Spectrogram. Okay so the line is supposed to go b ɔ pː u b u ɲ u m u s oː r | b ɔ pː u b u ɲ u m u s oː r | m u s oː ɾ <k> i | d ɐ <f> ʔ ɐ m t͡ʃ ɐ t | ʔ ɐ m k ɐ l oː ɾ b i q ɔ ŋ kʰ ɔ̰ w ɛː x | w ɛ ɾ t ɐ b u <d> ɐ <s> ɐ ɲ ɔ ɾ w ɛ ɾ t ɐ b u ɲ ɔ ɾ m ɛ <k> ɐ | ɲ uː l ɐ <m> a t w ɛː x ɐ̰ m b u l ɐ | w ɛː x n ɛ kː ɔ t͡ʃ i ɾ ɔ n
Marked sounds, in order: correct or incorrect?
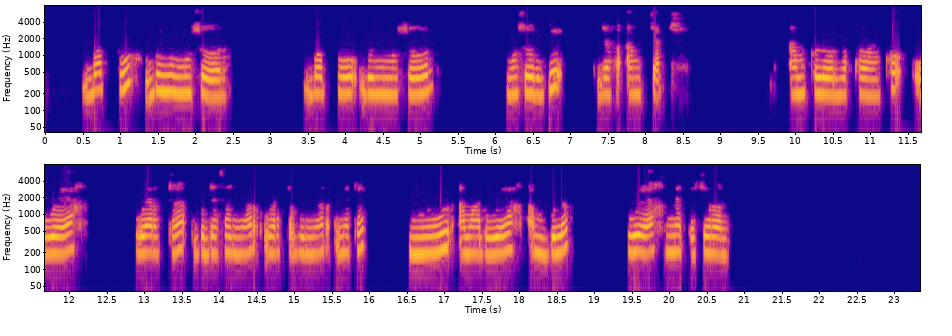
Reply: incorrect, correct, correct, correct, incorrect, correct

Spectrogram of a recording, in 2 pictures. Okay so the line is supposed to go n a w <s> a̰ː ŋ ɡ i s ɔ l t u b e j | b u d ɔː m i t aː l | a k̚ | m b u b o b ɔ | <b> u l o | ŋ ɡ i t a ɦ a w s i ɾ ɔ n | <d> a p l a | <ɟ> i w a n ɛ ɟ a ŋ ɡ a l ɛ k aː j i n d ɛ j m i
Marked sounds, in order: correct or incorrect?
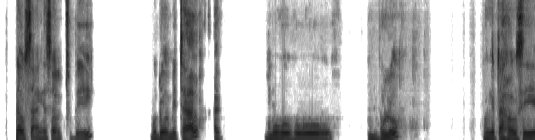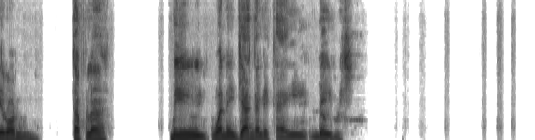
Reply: correct, correct, incorrect, incorrect

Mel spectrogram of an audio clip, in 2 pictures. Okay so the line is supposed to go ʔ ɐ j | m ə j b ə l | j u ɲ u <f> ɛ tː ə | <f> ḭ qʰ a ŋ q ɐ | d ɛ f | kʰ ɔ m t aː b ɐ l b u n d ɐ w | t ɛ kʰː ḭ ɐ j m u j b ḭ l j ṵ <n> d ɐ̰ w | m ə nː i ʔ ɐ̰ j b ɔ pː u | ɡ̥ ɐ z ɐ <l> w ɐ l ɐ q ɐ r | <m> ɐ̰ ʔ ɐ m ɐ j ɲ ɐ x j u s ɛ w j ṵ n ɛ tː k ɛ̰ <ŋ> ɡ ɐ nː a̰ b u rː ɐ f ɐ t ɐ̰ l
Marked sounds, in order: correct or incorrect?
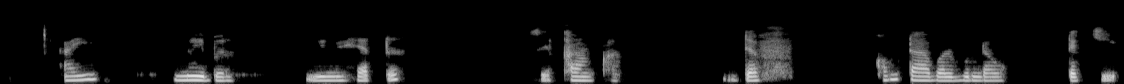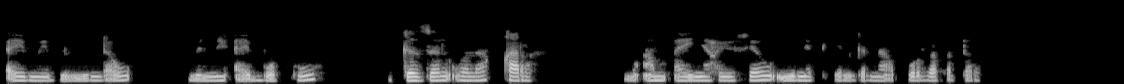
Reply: incorrect, incorrect, correct, correct, correct, incorrect

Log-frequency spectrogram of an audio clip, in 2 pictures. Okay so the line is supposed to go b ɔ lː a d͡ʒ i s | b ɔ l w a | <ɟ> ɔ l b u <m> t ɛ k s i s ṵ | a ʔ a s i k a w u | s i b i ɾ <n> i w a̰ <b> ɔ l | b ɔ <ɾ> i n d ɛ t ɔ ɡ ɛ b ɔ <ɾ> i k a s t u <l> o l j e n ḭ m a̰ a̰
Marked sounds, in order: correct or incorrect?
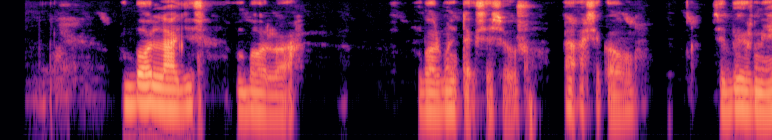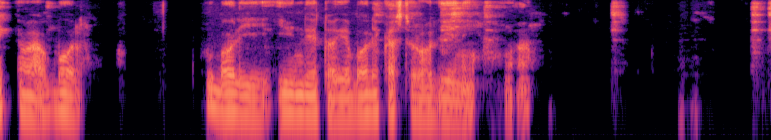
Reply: incorrect, incorrect, correct, correct, incorrect, incorrect, incorrect

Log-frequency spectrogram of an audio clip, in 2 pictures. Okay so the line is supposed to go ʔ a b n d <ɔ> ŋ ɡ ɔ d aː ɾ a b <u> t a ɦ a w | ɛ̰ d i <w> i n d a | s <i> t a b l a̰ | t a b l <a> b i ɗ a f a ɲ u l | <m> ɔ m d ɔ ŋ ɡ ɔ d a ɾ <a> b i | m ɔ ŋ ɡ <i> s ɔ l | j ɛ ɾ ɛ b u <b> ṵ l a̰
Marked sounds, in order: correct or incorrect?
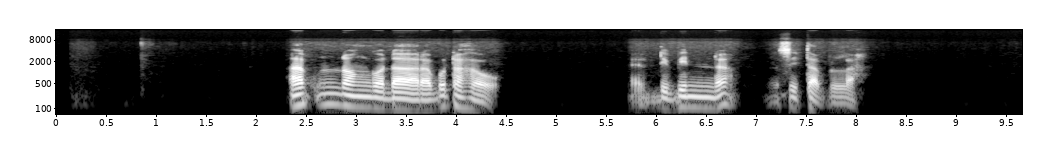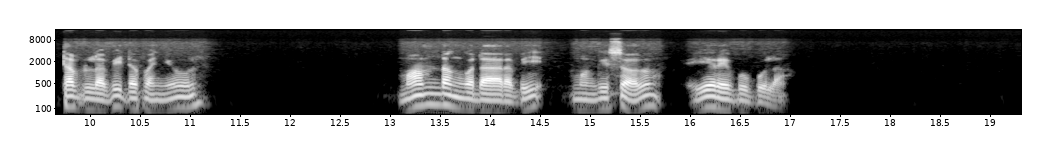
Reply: correct, correct, incorrect, correct, correct, correct, correct, correct, correct

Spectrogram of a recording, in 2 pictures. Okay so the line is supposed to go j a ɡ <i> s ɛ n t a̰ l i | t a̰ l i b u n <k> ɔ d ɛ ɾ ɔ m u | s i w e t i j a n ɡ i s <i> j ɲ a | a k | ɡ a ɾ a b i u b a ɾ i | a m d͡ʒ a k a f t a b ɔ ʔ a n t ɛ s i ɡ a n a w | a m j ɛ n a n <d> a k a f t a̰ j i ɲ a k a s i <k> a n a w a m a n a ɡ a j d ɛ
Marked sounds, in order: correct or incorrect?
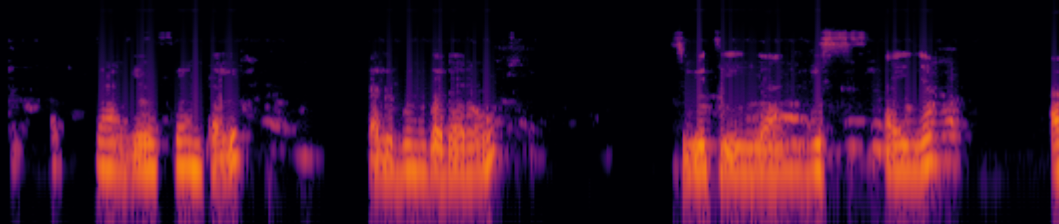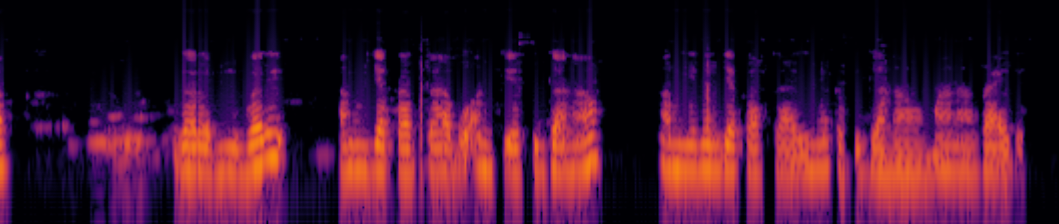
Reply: incorrect, incorrect, incorrect, incorrect, incorrect

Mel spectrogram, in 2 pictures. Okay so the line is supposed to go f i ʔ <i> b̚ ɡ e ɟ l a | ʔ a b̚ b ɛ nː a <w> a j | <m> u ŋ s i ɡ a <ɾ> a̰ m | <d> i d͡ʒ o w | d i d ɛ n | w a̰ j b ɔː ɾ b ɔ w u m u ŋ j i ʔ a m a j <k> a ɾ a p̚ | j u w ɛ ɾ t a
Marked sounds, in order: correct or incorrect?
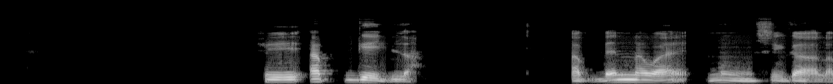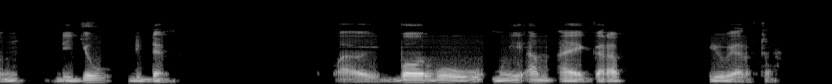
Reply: incorrect, correct, correct, incorrect, correct, incorrect

